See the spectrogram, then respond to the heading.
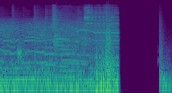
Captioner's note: clanging sound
